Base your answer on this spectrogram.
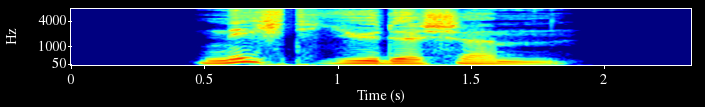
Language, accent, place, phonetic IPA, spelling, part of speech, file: German, Germany, Berlin, [ˈnɪçtˌjyːdɪʃm̩], nichtjüdischem, adjective, De-nichtjüdischem.ogg
- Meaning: strong dative masculine/neuter singular of nichtjüdisch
